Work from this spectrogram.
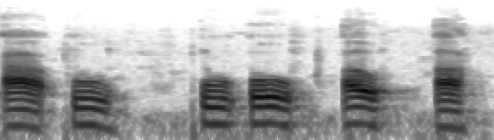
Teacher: जिन स्वरों का उच्चारण में जिह्वा का पश्चय भाग ऊपर उठता है इसे पश्चय स्वर कहलाते हैं।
